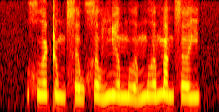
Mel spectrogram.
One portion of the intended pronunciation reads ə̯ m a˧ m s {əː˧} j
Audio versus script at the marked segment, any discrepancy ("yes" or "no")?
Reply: no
